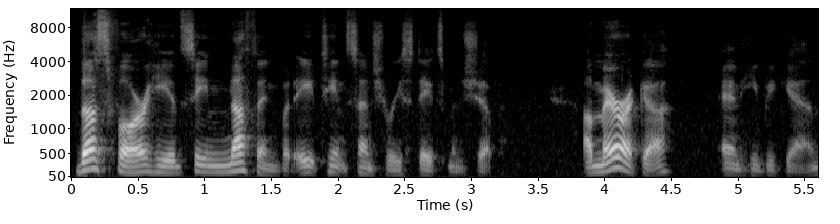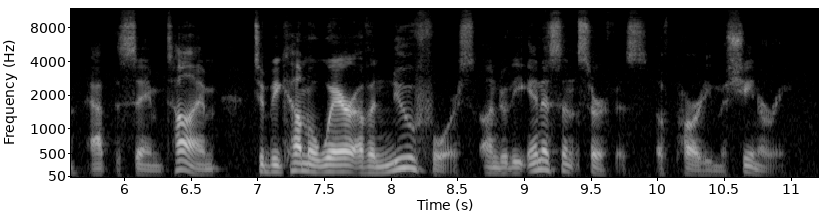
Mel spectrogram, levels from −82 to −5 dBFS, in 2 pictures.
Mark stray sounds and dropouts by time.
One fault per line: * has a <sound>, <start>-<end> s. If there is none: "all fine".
all fine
